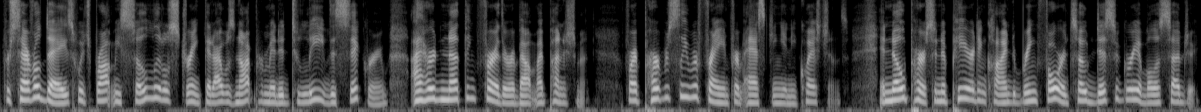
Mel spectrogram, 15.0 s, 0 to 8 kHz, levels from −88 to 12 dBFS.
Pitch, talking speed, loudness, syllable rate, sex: 200 Hz, 185 wpm, -19 LUFS, 5.4 syllables/s, female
